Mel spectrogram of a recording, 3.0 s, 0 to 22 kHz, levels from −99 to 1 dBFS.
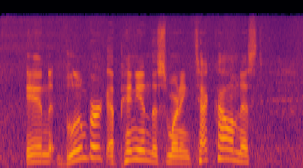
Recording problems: hiss; noticeable; throughout; 15 dB below the speech

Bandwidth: 14.5 kHz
